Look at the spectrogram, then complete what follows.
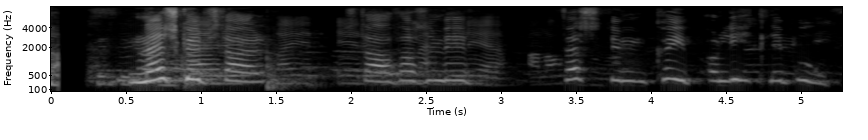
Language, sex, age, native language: Icelandic, male, 12, Icelandic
